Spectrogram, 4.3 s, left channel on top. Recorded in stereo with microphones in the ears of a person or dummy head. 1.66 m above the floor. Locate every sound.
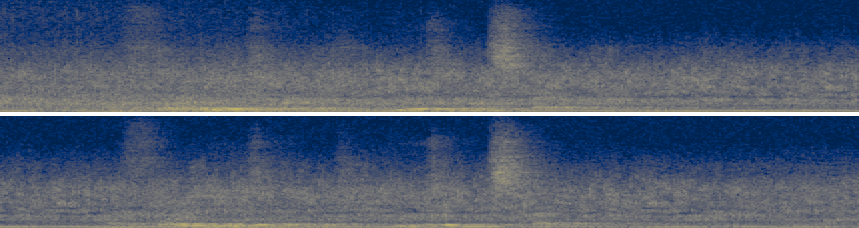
0.5 s a man speaking: 5° right (ahead or behind), 2.5 m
